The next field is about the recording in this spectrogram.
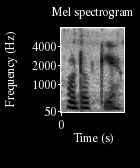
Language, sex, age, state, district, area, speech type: Santali, female, 45-60, Jharkhand, East Singhbhum, rural, spontaneous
